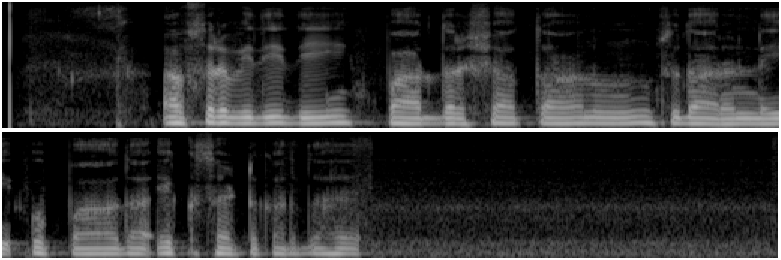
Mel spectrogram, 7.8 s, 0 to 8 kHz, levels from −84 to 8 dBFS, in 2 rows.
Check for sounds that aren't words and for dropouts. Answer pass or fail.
pass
